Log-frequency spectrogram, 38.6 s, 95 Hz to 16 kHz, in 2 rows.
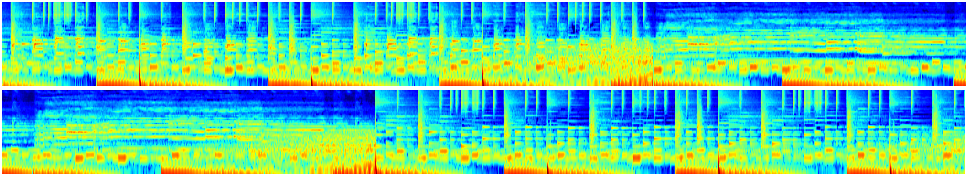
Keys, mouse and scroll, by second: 2.5 ctrl+space, 2.8 ctrl+click, 3.0 ctrl+space, 4.5-8.0 drag, 10.0 alt+scroll down 1, 10.5 space, 10.5 click, 10.9 space, 11.4-13.3 ctrl+drag, 13.3 ctrl+space, 13.5 ctrl+click, 13.8 ctrl+space, 16.4 F7, 17.2 space, 17.3 click, 17.8 space, 19.4-36.4 drag, 36.7 right click, 37.9 click.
